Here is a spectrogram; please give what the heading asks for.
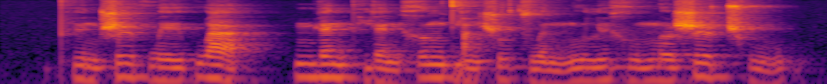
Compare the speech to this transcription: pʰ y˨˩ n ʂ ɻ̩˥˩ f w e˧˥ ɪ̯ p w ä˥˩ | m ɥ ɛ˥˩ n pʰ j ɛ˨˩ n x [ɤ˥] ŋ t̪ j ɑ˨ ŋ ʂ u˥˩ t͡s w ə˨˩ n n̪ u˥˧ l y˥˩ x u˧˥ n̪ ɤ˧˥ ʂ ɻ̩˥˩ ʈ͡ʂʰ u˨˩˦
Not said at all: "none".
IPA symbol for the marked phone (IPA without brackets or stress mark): ɤ˥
